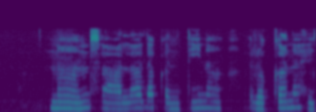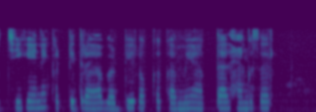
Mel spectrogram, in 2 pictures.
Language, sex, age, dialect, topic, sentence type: Kannada, female, 18-24, Dharwad Kannada, banking, question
